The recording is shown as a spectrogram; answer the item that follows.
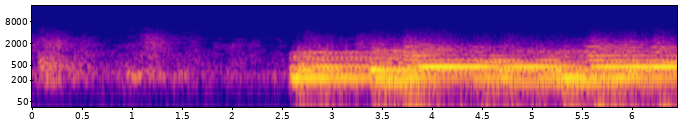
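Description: Grand piano starts playing about two and a half seconds in with loud, sustained chords, after a short stretch of low room noise.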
